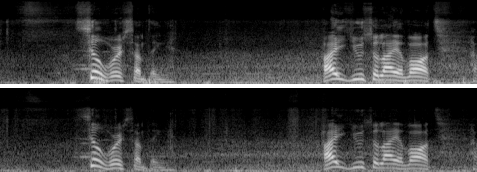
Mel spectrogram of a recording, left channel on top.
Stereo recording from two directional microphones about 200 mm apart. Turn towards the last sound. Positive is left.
turn(degrees=40)  # may be behind; listen again after turning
